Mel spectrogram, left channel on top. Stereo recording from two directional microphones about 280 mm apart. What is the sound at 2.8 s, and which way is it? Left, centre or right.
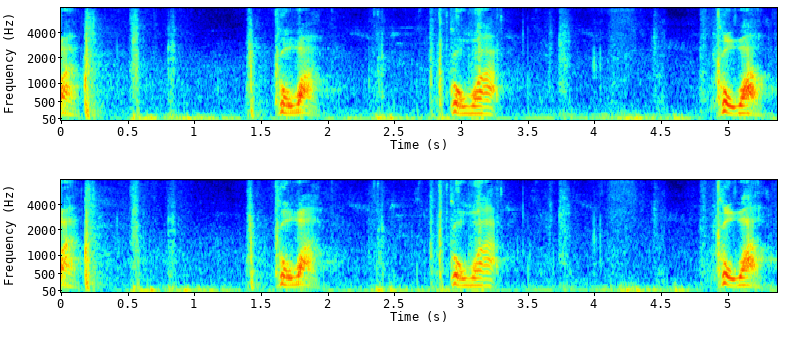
Speech, centre.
